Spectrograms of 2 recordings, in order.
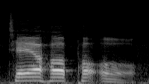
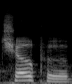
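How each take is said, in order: First: The name is said with all its syllables. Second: The name is clipped to two short syllables. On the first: The speaker calls it right. "I think is it's close enough" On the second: The speaker calls it wrong. "a lot of people call it Chopu, but that's not the correct pronunciation"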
